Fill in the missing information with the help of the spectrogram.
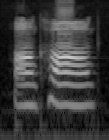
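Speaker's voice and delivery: loud, blaring honks; loud horn honk. Acted. Reading to a child, honking the jeep horn loudly.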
